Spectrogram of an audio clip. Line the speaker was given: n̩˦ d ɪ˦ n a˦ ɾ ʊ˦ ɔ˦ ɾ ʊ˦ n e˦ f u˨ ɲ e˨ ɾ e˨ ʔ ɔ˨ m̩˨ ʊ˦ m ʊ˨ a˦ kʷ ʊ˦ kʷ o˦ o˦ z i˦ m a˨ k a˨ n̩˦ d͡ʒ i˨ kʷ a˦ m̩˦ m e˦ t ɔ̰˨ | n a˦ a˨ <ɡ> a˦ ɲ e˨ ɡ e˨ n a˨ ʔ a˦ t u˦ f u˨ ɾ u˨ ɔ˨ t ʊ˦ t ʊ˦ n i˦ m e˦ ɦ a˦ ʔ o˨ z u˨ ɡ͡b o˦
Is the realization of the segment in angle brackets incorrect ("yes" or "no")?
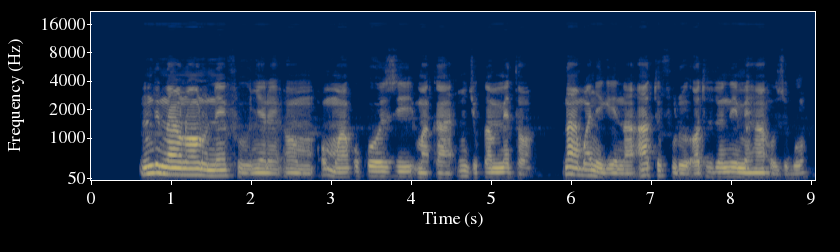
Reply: yes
